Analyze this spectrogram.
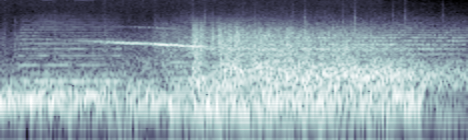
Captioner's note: explosions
